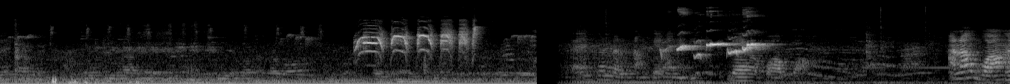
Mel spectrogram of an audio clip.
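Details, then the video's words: Kaso-kaso, also called Kidangan or Tepus glagah, singing actively for songbird training in Indonesia: low harmonic chattering notes, then bright high whistled phrases near four seconds and again after a brief silence, with a rising buzzy ending. "suara kicau Kaso-kaso/Kidangan/Tepus glagah gacor"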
